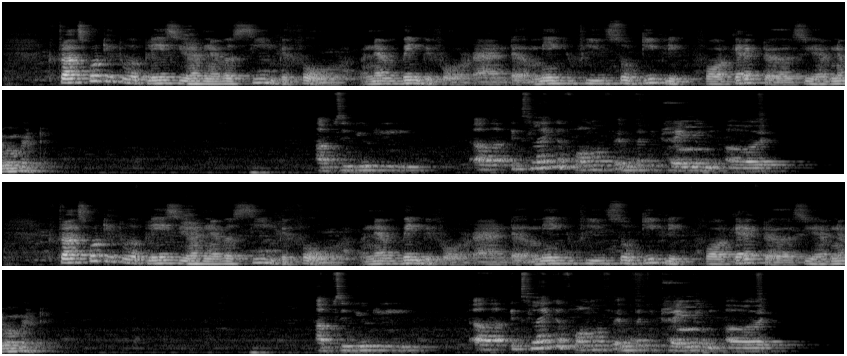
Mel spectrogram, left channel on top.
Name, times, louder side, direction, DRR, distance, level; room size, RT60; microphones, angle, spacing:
voice 1, 0.1-8.7, left 1 dB, 15° left, 0 dB, 0.7 m, -26 dB
voice 2, 11.6-12.6 13.1-16.0, right 2 dB, 75° right, -1 dB, 2.5 m, -29 dB
8.7 x 6.0 x 2.2 m, 0.64 s
head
